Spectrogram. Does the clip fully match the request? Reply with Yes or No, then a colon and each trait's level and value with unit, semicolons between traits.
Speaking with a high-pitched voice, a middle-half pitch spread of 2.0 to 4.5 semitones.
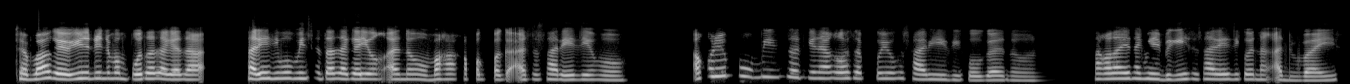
Yes: high, 240 Hz; average, 3.4 semitones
